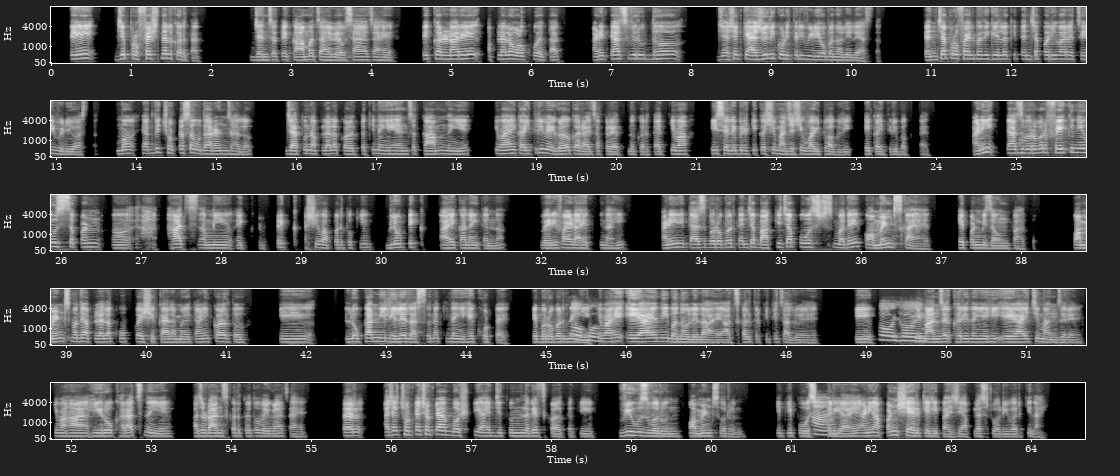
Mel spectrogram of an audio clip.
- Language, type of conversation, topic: Marathi, podcast, सोशल मीडियावर काय शेअर करावं आणि काय टाळावं, हे तुम्ही कसं ठरवता?
- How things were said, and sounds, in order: in English: "कॅज्युअली"; in English: "प्रोफाइल"; in English: "ट्रिक"; in English: "कॉमेंट्स"; in English: "कॉमेंट्समध्ये"; in English: "डान्स"; in English: "कॉमेंट्सवरून"; in English: "शेअर"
